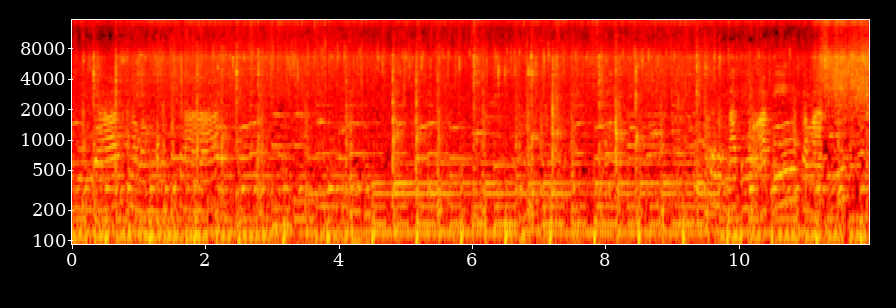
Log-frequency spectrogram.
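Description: Garlic and onion sautéing in a pan for ginisang alukbati, a loud, steady sizzle with stirring scrapes throughout, close and constant.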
